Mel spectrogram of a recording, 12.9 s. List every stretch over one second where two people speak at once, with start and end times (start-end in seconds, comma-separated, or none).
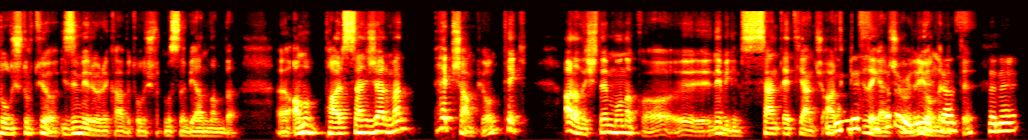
10.3-12.0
